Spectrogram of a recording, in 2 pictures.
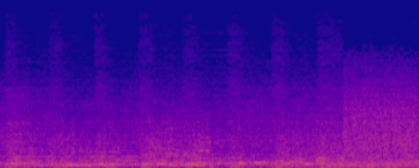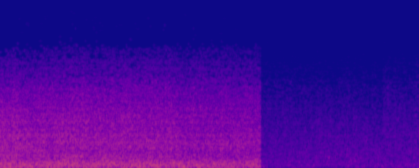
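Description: Dramatic orchestral score over the steady rush of a waterfall. From about five seconds in, the roar of the water takes over. About ten seconds in it cuts off abruptly, leaving only a faint hiss.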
